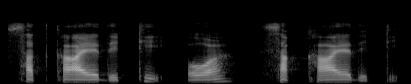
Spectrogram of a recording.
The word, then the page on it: sathkaya ditthi: Pali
